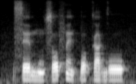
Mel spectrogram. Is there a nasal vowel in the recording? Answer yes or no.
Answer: yes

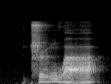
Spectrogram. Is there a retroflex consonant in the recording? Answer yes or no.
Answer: yes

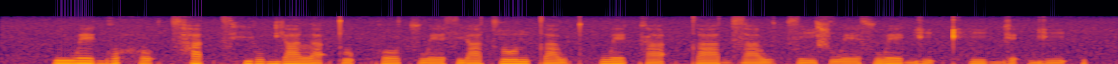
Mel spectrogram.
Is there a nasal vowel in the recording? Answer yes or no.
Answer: yes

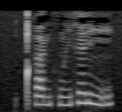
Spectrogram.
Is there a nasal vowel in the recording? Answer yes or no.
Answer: yes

